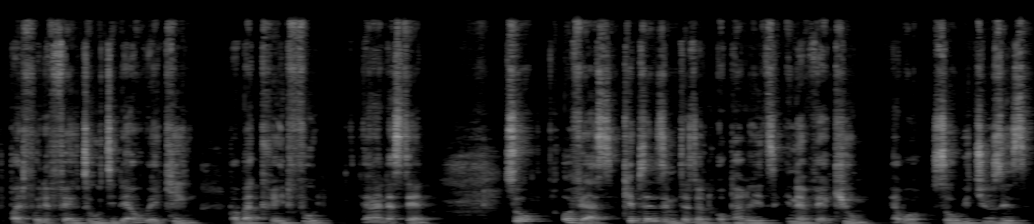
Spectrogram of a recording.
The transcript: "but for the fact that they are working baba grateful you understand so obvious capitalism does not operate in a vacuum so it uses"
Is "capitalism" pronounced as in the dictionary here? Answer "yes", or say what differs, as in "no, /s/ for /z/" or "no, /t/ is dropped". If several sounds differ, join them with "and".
no, /s/ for /t/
